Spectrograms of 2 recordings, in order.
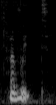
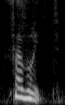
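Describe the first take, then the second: First: "Favorite" said softly in an English accent, the r dropped as /favoit/. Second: Said in the usual way. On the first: Shown as a demonstration. Joking about the card's English word, in an English accent. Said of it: "un accent anglais, euh, mémorable". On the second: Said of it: "un accent anglais".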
